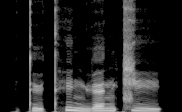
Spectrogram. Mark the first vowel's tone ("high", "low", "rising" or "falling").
low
